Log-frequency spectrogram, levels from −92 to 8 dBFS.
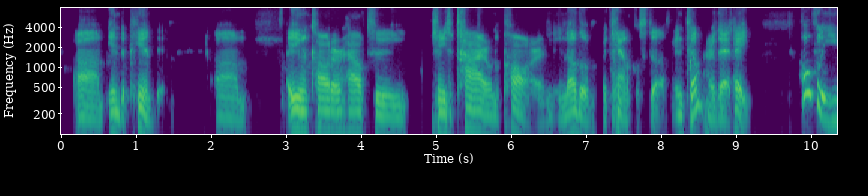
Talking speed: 155 wpm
